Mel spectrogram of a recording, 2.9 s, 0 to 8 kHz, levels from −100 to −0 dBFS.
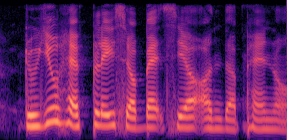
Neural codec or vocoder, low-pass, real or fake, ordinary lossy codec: none; 7.2 kHz; real; none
